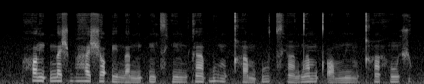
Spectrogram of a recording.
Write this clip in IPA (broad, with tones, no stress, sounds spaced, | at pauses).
h ɒ˦ ɾ ĩ˥˨ ʔ n a˦ ʃ bʱ a˥˨ ʃ ɒ˦ ʔ e˨˩ n a˨˩ n ĩ˦ ʔ ĩ˨˩ t͡sʰ ĩ˨˩ n k ã˦ ɓ u˥˨ m qʰ ɘ˨˩ m ʔ u˦ t͡sʰ ẽ˨˩ dˤ ɛ̃˦ m tʼ ɒ˨˩ m ĩ˨˩ m qʰ ɐ̃˥˨ h ũ˦ ʃ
